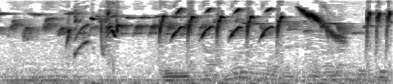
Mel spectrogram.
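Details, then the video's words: Goldfinch song: a fast run of sharp, high twittering notes repeated several times a second, then a bright descending slur and a final burst of twitters. "The elegant migratory goldfinch sings the most beautiful singing"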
